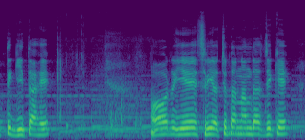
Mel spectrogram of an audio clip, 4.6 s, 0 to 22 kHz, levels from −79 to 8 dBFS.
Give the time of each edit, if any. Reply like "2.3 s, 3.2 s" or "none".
none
